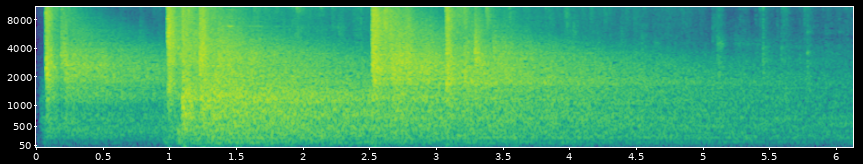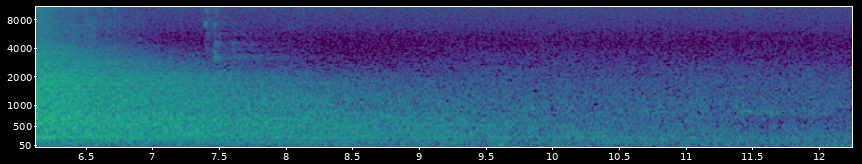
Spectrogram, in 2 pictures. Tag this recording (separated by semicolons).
silos; 20m; riverbed; Renesans; reverb; gruz; hall; punch; bigsound; monster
